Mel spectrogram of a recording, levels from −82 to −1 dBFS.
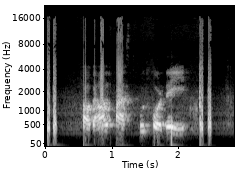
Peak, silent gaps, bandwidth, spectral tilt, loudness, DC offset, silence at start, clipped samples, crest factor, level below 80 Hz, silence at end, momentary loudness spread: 0 dBFS; none; 17 kHz; -3.5 dB/octave; -15 LUFS; under 0.1%; 0 s; under 0.1%; 14 dB; -50 dBFS; 0.35 s; 8 LU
